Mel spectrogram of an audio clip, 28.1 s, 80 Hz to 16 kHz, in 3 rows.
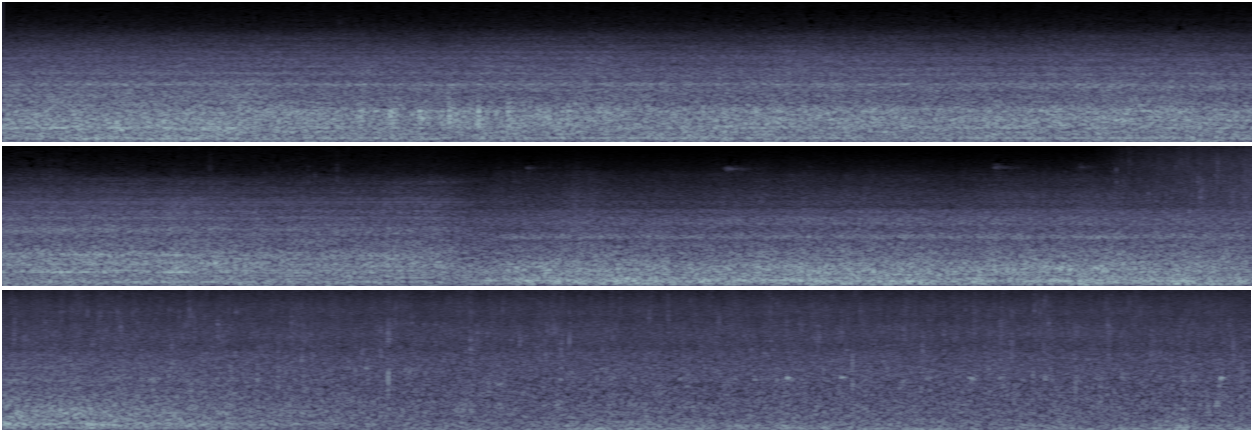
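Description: An electric passenger train hauled by a Siemens EuroSprinter (EU44 Husarz) locomotive running through the station: the steady rumble of wheels on rails with a level hum. About 13 seconds in it gives way to quieter station background, and from about 18 seconds steady heavy rain hisses on the platform.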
